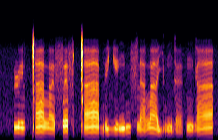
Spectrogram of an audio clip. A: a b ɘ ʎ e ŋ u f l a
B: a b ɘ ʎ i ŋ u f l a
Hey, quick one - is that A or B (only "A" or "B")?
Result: A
